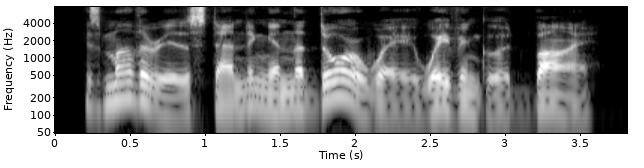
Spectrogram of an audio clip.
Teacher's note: The important content word is mother. The unstressed words are his and is. The words mother and is are linked together, but not contracted.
